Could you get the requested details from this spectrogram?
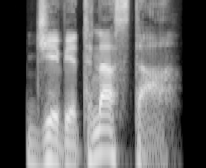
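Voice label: "dziewietnasta", Polish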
